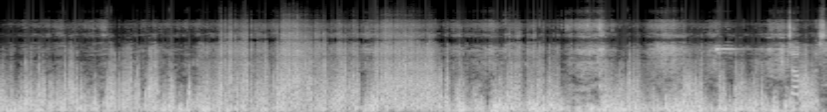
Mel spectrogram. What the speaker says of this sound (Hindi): तेज हवा वनकस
